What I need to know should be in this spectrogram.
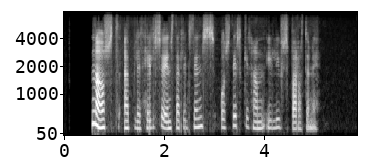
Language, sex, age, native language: Icelandic, female, 50-59, Icelandic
